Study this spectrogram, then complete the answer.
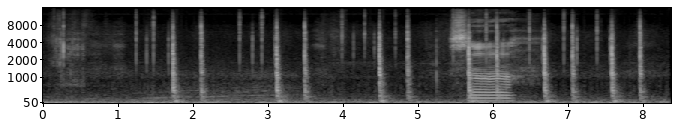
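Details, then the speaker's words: Chevy Malibu trunk latch actuator with the trunk release pressed: repeated sharp clicks about every half second, then a brief buzz, but no release clunk. The actuator tries but fails to unlatch. "nothing's still work you can still hear it trying to work"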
